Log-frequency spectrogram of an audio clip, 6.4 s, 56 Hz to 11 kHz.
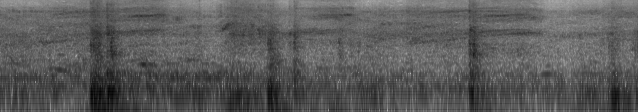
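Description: Radio-controlled 1300 stock cars racing on an indoor carpet track, their electric motors whining up and down in pitch over tyre noise. Sharp knocks from car contact sound four times, the loudest about a second in.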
